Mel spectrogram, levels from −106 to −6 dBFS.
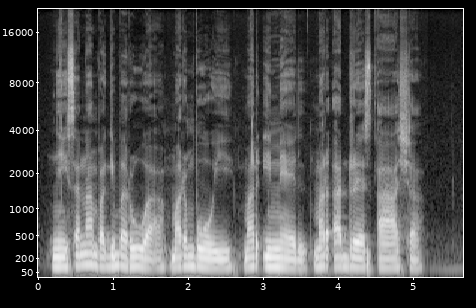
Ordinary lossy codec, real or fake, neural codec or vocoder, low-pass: none; real; none; none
